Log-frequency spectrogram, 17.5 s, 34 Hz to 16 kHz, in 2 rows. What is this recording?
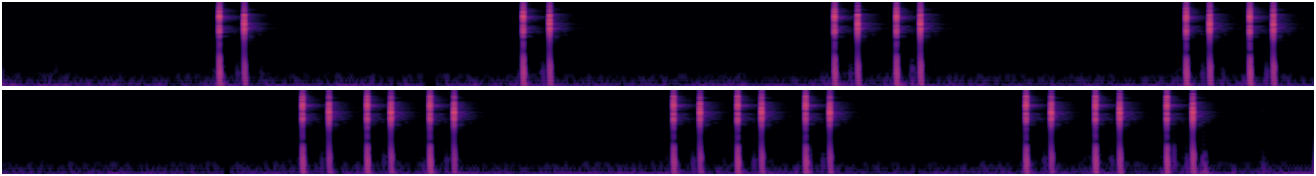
Metal Clicker, Dog Training, Mono, Clip
Recording of a small hand held metal and plastic clicker for dog training.
Recorded mono with Edirol R44 recorder and Shure SM81 Microphone.
snap, dog, metallic, click, training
